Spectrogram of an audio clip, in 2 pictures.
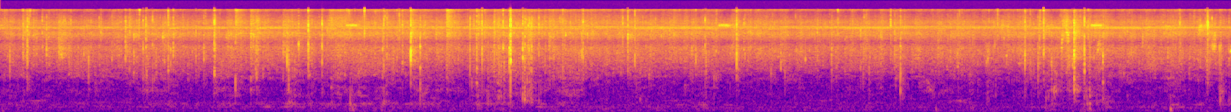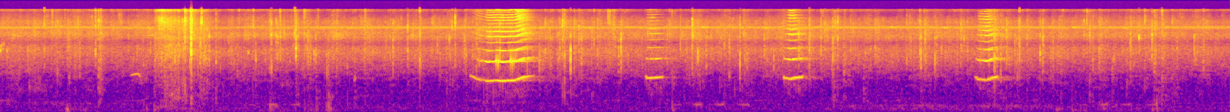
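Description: A hunter's muntjac (kijang) lure call blown four times, short high calls about two seconds apart, each with a dip and upward hook in pitch, the first the loudest. Under it, faint rustling of movement through forest undergrowth.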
